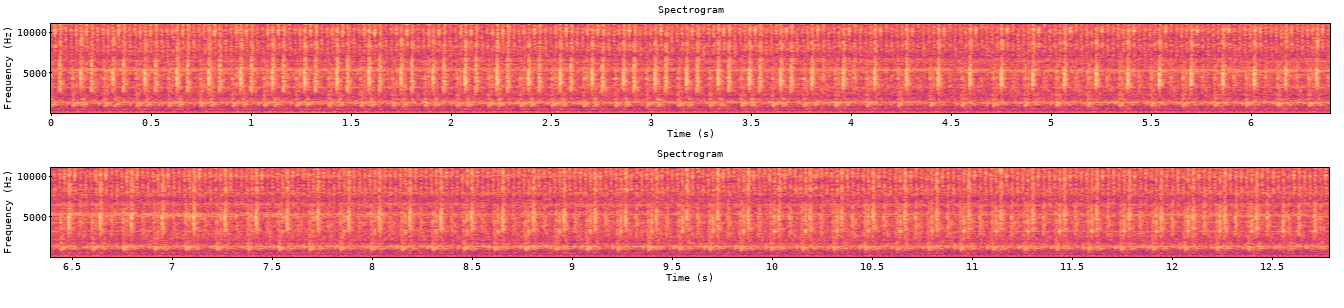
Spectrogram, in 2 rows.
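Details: 1997 Chrysler Sebring at idle: a rough, diesel-like clatter with a steady, rapid knock throughout. Engine knock, cause undetermined.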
